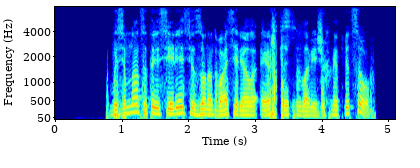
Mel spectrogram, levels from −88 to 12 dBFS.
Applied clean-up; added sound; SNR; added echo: neural mask model Resemble Enhance denoiser.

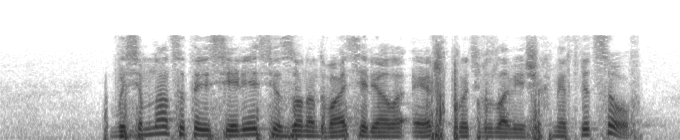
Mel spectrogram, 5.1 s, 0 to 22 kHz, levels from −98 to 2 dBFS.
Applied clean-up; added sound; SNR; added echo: none; none; none; none.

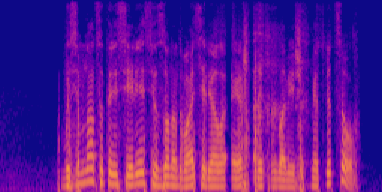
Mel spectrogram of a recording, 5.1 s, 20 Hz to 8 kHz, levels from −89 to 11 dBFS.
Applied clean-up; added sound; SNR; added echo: neural mask model RNNoise.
